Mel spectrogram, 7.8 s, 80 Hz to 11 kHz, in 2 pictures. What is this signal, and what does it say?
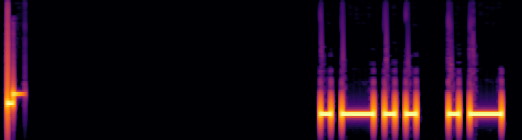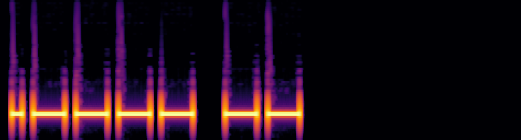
Morse code, heard as a keyed tone, about 15 wpm, 700 Hz. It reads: LA1M
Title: DXCC-100 Call Signs - 4 Characters - Repeated 3x - 15wpm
